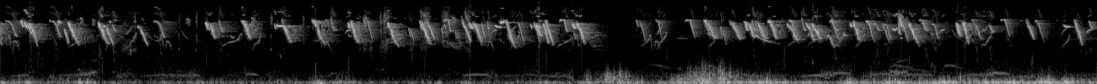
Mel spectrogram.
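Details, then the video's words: Saffron finches making noise at a feeder: a dense, nonstop chatter of sharp, high chirps from many birds overlapping, with faint lower whistled notes and a low background rumble. "canário da terra fazendo barulho na seva"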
